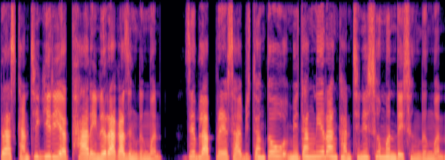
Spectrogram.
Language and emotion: Bodo, angry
